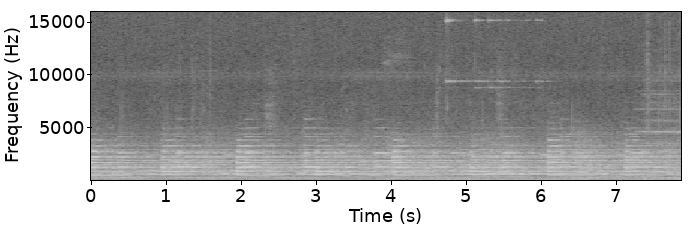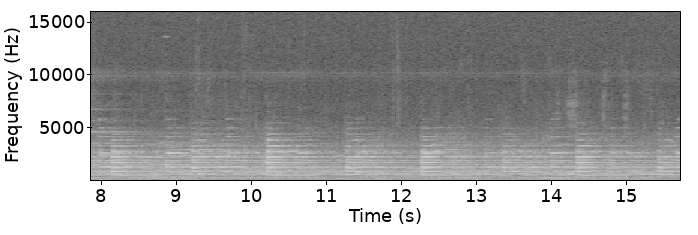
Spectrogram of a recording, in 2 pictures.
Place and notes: Michalská, Bratislava, Slovakia - Church Bells in Bratislava From the Top of Michaels Tower
Recording of church bells of all churches in Bratislava center city ringing at the same time. This was a special occation on the day of state funeral of Slovakia's president Michal Kováč. Recorded from the top of Michael's Tower.
Bratislavský kraj, Slovensko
